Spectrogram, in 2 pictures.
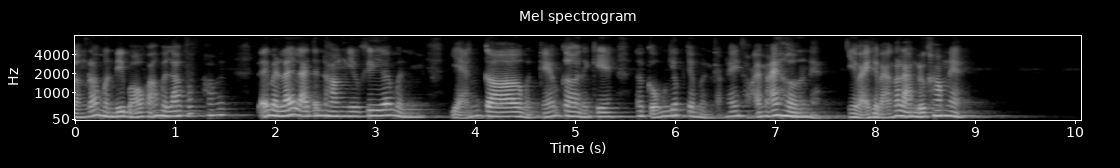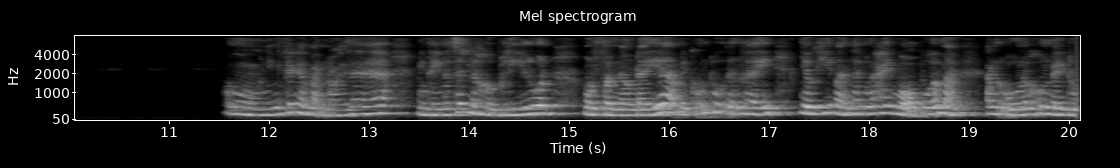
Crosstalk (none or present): none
